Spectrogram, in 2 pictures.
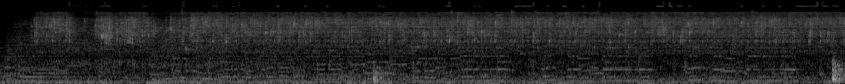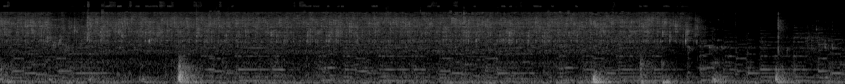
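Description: Water runs steadily for a long stretch as it is applied to hair, a continuous hiss with a few faint knocks and clicks, with no talking.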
